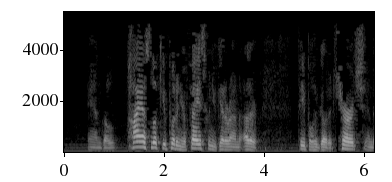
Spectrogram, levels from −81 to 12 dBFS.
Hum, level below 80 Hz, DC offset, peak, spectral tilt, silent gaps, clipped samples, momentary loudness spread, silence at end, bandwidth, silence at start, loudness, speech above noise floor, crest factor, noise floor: none; -62 dBFS; under 0.1%; -10 dBFS; -9 dB/octave; none; under 0.1%; 14 LU; 0 s; 5.2 kHz; 0.5 s; -29 LUFS; 29 dB; 20 dB; -58 dBFS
